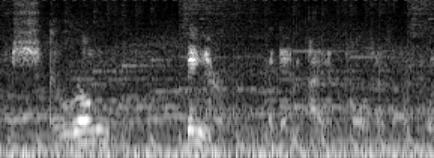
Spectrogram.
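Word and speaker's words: Schrödinger: Oh, it's pronounced I'm sorry, it's not pronounced Schroeder. It's pronounced as Schrodinger.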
